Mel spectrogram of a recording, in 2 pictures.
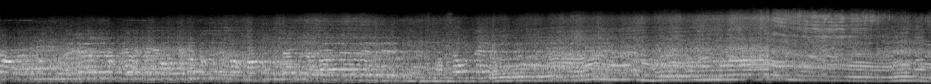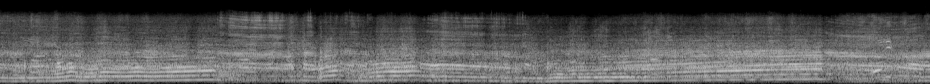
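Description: Alpine A110's rear-mounted four-cylinder engine revving up and down as the car is driven hard through a slalom, the engine note rising and falling with each turn. Tyres squeal about eight seconds in and again around twelve seconds.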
